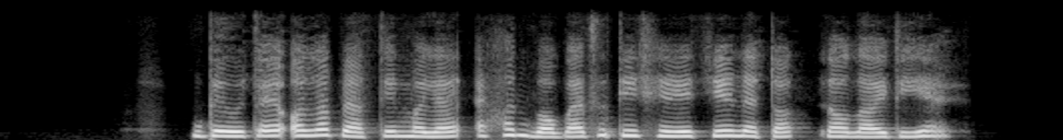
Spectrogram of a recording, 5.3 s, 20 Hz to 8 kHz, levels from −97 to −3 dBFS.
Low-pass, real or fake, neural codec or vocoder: 7.2 kHz; fake; codec, 16 kHz, 0.5 kbps, FunCodec, trained on Chinese and English, 25 frames a second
